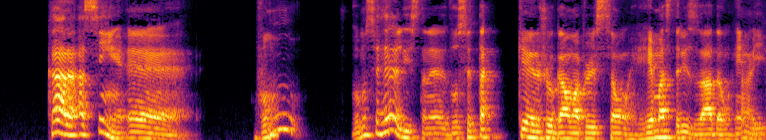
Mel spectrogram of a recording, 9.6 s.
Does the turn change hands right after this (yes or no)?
no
